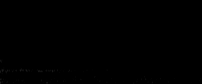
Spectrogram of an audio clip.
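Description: Very faint fizzing of effervescent hydrogen tablets dissolving in a glass jar of water, tiny bubbles rising as the magnesium reacts with the tablets' acids and releases hydrogen gas. It fades a little in the first second, barely above room tone.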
